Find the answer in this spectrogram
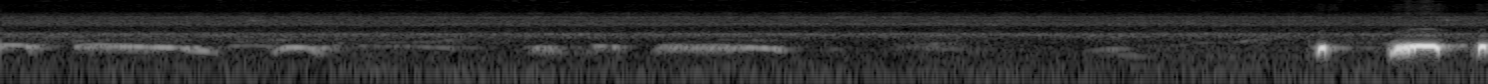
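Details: Female spotted dove calling to stimulate males: soft, slightly wavering coos in short phrases across the first three seconds, a quiet pause, then a loud burst of rounded coos at the end.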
